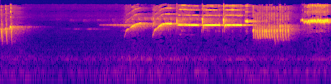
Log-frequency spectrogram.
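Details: Ngeroll canary of black-red coloring, long tutoring song: after a short quiet gap, rising whistled slurs build into a bright sustained tone, then a low buzzy roll and a high whistled finish.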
